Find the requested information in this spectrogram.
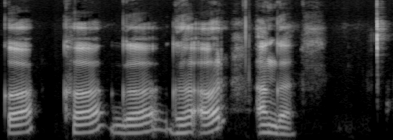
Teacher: क वर्ग के व्यंजन यानी क वर्ग के जितने भी व्यंजन है उनका उच्चारण का स्थान क्या है? तो कंठ है।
